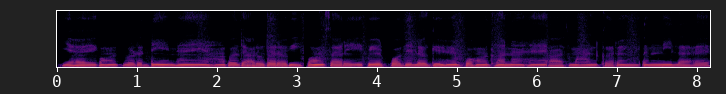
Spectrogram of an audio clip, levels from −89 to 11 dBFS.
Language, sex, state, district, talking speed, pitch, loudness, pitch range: Hindi, female, Maharashtra, Solapur, 175 wpm, 195 Hz, -39 LUFS, 195-200 Hz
